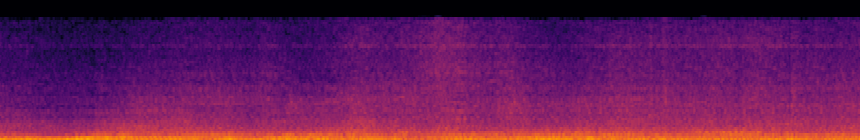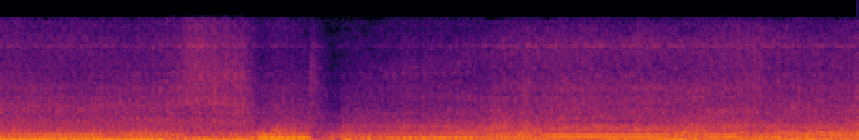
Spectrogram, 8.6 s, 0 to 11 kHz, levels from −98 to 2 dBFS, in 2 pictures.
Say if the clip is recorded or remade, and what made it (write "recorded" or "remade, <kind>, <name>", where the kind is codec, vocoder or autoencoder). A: remade, codec, SNAC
